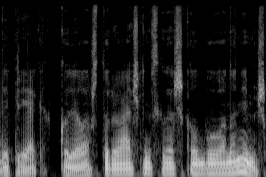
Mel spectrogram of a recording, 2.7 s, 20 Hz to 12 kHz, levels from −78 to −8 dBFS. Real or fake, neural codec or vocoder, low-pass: real; none; 10.8 kHz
